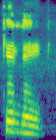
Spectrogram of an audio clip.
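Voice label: "K-leg", Nigerian Pidgin, female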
